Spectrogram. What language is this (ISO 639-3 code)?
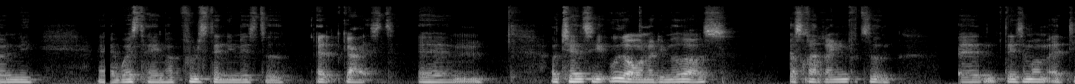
dan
